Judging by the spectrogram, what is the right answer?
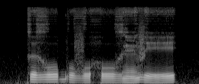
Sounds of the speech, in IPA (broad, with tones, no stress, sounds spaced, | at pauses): k ə˧ ɣ oː˧ b o˨ v o˨ h oː˨ ɣ ɛ̃˨˦ v eː˨˦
